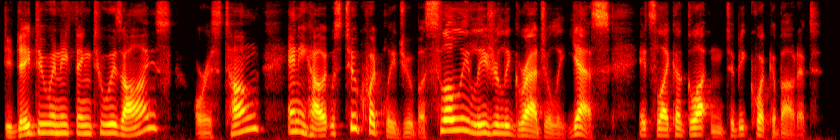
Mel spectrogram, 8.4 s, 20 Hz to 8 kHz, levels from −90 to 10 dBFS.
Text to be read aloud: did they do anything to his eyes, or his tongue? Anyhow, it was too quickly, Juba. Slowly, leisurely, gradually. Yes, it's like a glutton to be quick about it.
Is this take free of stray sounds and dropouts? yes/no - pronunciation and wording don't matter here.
yes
